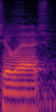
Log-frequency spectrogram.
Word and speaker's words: Joash: How do you say that? Joash? Yeah.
